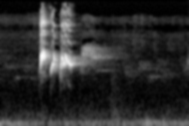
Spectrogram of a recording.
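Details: A red-whiskered bulbul's morning song, played to set other birds singing: a sharp three-note whistled phrase followed by a softer drawn-out whistle, with faint low background noise.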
